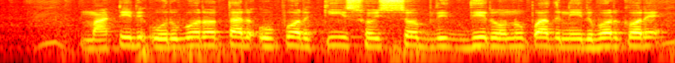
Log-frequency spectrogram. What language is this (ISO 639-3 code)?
ben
